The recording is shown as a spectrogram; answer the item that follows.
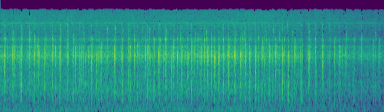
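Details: Japanese pipistrelle (Pipistrellus abramus) flying about at dusk, its ultrasonic echolocation converted by a bat detector into a fast, dry stream of ticking clicks.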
